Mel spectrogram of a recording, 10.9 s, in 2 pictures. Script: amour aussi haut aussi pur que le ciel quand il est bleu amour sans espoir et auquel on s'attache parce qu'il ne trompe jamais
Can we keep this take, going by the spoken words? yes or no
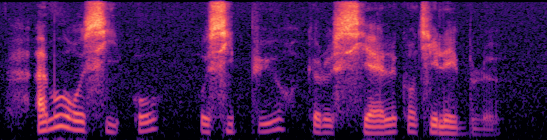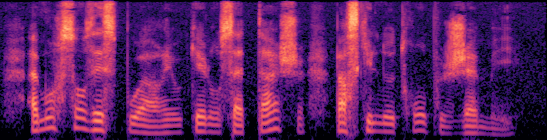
yes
